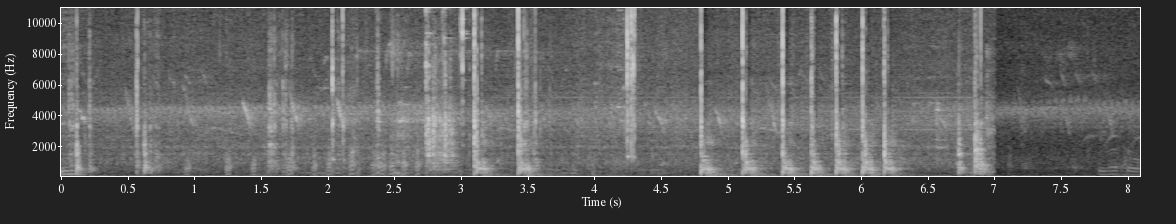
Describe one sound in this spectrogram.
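Pliers snip and twist wire with sharp clicks.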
